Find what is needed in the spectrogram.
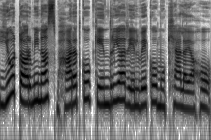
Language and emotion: Nepali, neutral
